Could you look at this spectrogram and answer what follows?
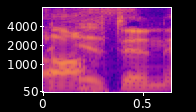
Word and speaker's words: often: is often that's right because that is the silent T often and soften that's right soften you know soft and often and soft soft and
